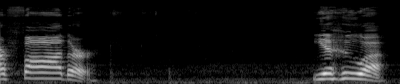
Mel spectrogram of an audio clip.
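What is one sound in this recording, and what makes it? A paper card rustles softly as a hand swaps it.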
